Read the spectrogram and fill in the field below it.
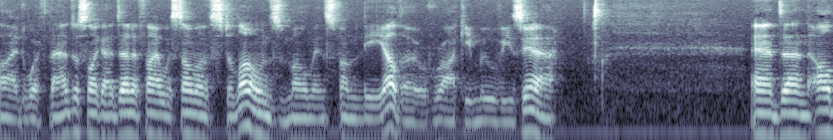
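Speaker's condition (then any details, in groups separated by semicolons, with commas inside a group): No condition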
